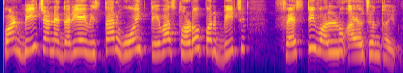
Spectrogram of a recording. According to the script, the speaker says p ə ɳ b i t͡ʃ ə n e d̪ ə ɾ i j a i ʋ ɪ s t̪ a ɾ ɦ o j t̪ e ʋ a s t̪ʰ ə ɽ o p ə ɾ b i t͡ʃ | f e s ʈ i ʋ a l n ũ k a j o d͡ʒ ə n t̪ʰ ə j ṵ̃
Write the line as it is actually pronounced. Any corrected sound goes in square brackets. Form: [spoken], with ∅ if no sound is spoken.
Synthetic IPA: p ə ɳ b i t͡ʃ ə n e d̪ ə ɾ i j a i ʋ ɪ s t̪ a ɾ ɦ o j t̪ e ʋ a s t̪ʰ ə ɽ o p ə ɾ b i t͡ʃ | f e s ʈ i ʋ [ə] l n ũ [ʔ] a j o d͡ʒ ə n t̪ʰ ə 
